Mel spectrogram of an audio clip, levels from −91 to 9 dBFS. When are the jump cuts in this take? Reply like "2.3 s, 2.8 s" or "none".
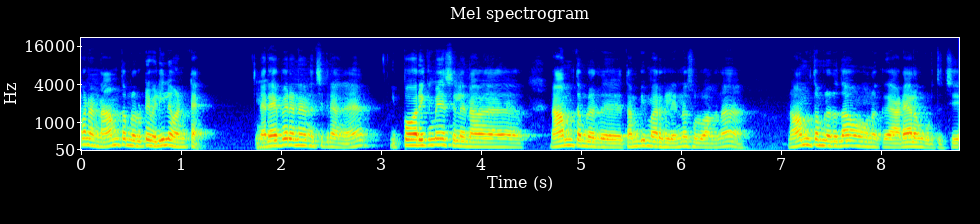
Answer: none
